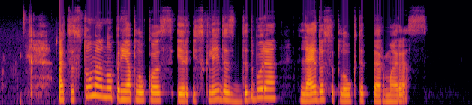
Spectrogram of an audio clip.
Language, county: Lithuanian, Klaipėda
